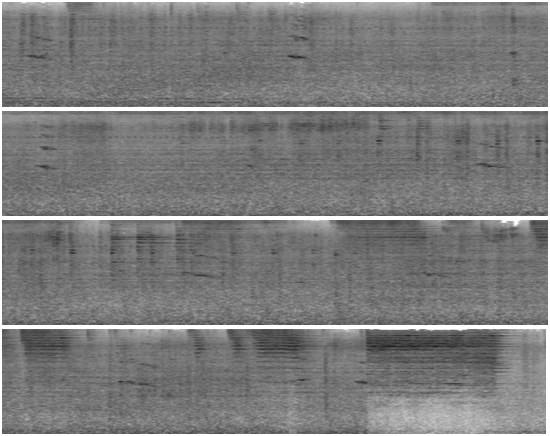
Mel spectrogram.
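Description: Loaded freight cars of a manifest train rolling past close by: a steady wheel-and-rail rumble with faint short wheel squeaks every couple of seconds. The rumble eases a little near the end.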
